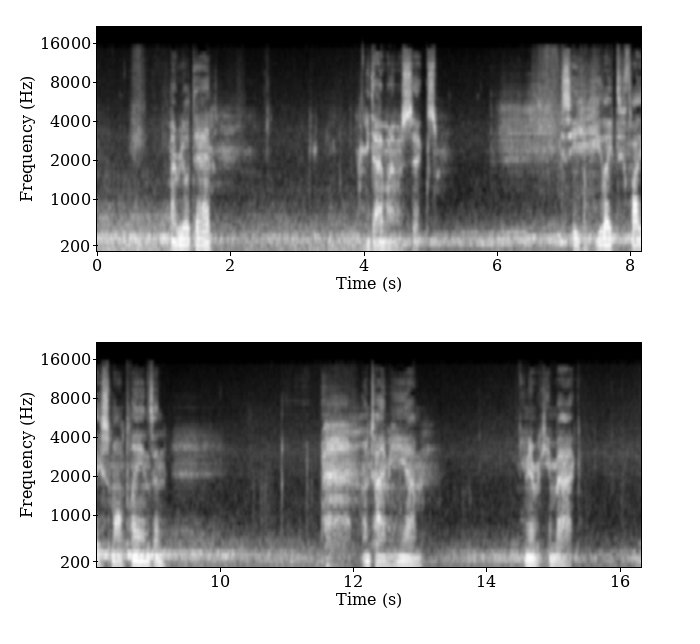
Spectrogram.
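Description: A teenage boy speaks softly and earnestly, close by.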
